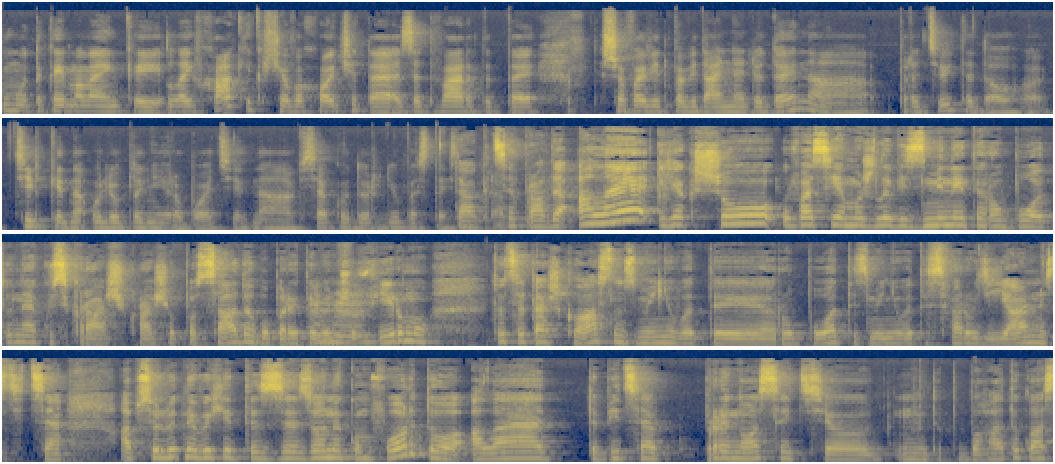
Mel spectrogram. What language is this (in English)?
Ukrainian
